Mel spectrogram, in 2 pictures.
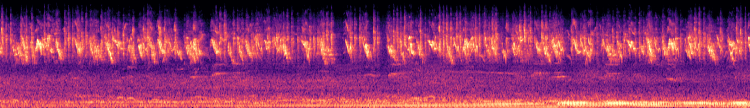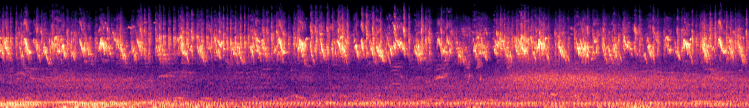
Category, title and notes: Soundscapes > Nature
sparrow bush in Tunisia coutryside
Sparrows in a bush in Tunisian Countryside.
sparrow, Tunisie, school, birds, countryside, Tunisia, El-Kef, school-yard, field-recording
